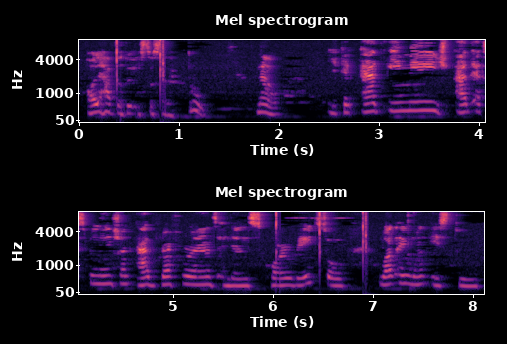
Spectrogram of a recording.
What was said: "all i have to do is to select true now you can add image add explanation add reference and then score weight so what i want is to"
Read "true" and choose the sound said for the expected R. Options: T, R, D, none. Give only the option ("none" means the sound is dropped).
none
